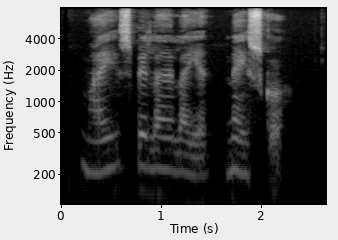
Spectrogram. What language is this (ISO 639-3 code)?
isl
